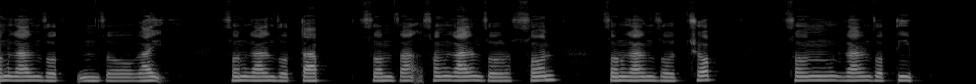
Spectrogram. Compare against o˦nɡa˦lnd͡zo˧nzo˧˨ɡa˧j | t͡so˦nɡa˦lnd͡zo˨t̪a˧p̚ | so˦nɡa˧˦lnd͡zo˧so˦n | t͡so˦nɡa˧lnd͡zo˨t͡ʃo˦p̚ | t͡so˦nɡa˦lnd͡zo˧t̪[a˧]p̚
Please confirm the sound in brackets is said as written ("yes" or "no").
no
